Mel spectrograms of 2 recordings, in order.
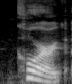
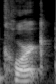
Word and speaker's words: Korg: Korg. Okay, I was going to say it right. I don't know why. Okay. I was thinking Cork at first, and I was like, that is incorrect.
